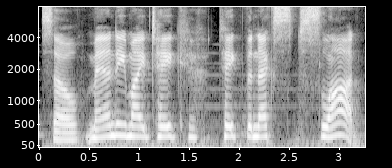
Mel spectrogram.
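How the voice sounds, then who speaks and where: Young female streamer, casual chat, slightly hoarse from a cold, faint music underneath. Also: on the high side, takes it slowly, a bit bright. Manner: chatty, reads and answers chat, frequent ums. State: slightly sick, losing her voice.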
